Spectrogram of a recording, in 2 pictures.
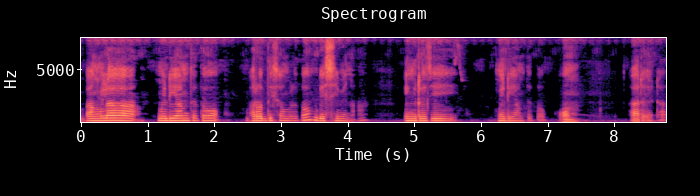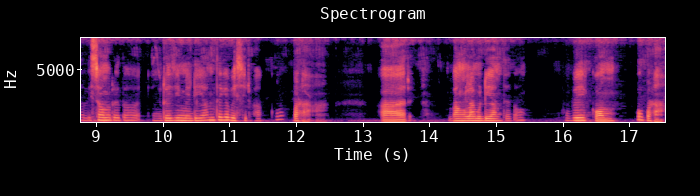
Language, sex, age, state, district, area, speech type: Santali, female, 30-45, West Bengal, Bankura, rural, spontaneous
